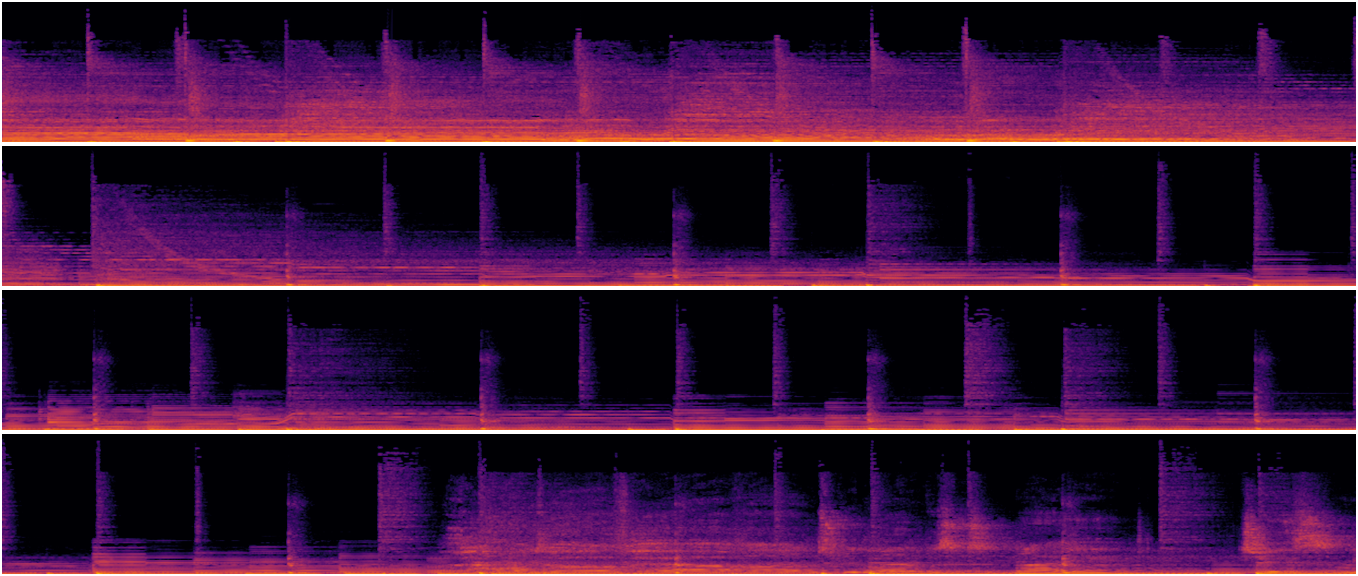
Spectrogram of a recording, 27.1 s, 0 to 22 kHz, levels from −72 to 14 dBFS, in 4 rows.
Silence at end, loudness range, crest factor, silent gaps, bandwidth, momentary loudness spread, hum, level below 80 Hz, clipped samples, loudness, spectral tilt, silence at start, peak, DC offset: 0 s; 8 LU; 14 dB; none; 19 kHz; 10 LU; none; -24 dBFS; under 0.1%; -15 LUFS; -5.5 dB/octave; 0 s; 0 dBFS; under 0.1%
